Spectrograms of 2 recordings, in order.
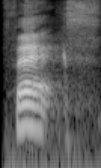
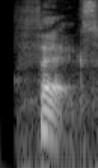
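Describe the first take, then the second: First: Said in the usual way. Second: Breathless whispered "Facts". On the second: Real, not acted. Host whispering facts back to the guests. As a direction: mouth "Facts" under your breath.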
